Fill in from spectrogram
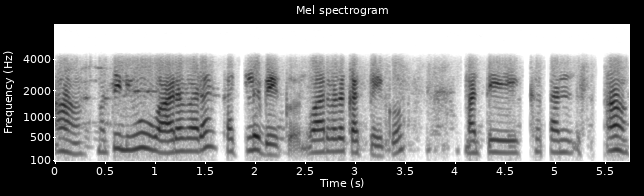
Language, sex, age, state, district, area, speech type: Kannada, female, 30-45, Karnataka, Dakshina Kannada, rural, conversation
